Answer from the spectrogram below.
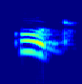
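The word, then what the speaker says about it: could: कुड सी ओ यू एल डी कुड हम फुलड नहीं कहते हम प्रोनाउंस करते हैं कुड तो यहां एल साइलेंट है।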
